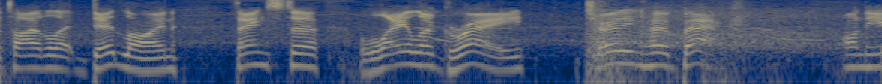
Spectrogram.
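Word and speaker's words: Leila Grey: ] Jade Cargill yeah I've been pronouncing her name as Leela gray and after watching one of her matches they pronounce it as Layla they actually pronounce it as Layla Gray which doesn't make sense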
